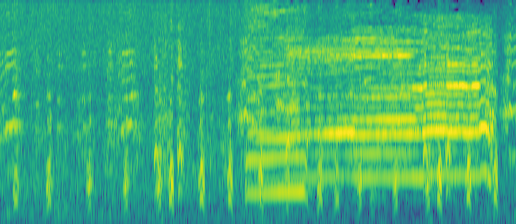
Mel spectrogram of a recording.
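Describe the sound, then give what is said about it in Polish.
A hen clucks in a quick run of short clucks, then breaks into a long, loud, drawn-out squawk that holds steady before cutting off. “Czy ktoś wreszcie uciszy tę kurę?”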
